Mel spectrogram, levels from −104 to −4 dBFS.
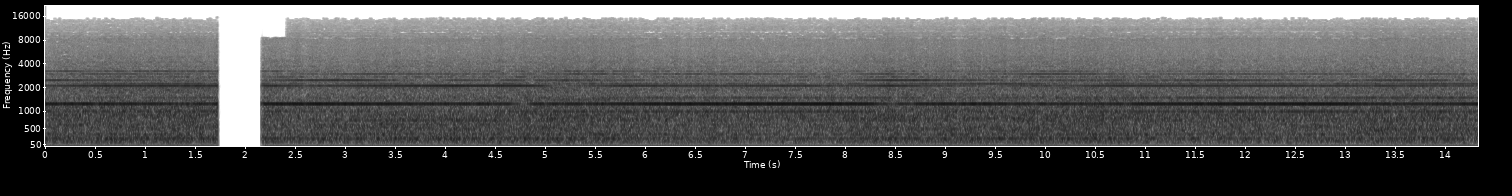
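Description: At 1.72 s there's a stream reconnect: the connection dropped, the player sat silent for about 0.41 s until 2.19 s, then started a fresh decoder. The sound picks up roughly four tenths of a second further on, so that stretch is simply skipped.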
